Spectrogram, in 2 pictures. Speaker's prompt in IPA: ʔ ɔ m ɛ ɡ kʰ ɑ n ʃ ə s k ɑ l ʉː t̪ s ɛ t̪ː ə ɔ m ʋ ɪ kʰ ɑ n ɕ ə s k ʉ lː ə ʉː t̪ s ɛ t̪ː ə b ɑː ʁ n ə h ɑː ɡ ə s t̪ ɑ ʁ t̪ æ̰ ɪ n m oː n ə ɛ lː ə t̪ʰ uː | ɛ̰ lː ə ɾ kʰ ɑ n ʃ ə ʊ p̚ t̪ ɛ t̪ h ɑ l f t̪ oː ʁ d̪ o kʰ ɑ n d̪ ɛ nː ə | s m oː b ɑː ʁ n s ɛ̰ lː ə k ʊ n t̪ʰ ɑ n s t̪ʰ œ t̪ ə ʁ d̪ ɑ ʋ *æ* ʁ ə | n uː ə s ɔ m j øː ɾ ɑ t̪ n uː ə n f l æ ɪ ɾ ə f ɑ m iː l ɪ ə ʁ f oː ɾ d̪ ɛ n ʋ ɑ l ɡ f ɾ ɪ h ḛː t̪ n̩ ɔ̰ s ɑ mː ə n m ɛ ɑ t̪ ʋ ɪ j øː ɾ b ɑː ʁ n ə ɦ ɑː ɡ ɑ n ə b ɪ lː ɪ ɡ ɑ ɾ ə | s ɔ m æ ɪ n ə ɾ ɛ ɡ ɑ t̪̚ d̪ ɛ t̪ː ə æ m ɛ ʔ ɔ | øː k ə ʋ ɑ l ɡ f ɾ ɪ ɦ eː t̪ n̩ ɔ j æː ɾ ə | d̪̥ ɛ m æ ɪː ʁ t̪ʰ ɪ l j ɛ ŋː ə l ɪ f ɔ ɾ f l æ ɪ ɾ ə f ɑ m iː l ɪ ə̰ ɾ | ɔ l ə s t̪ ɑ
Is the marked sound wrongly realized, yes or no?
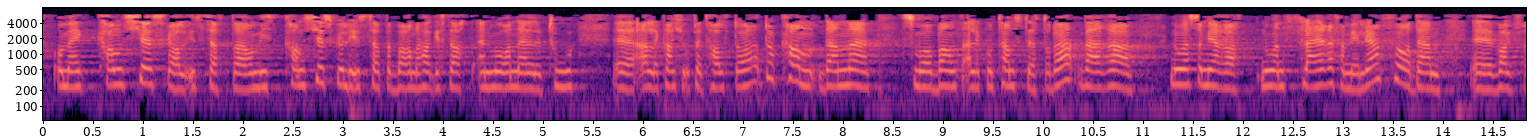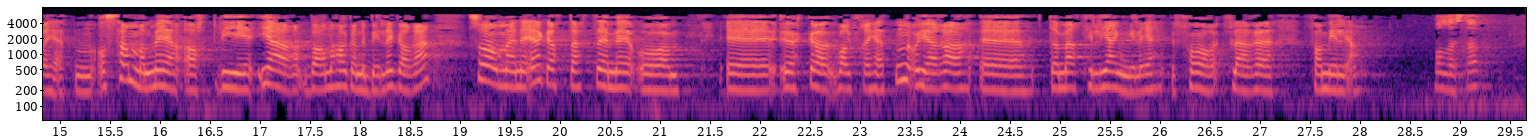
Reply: yes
